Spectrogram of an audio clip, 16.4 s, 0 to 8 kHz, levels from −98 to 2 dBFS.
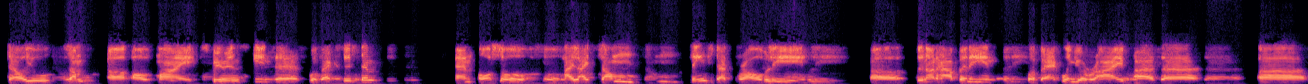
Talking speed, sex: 110 wpm, male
